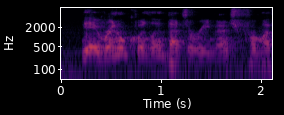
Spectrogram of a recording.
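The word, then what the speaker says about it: Renold Quinlan: That's how you pronounce his name, right? Yeah, Renaud Quinlan.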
